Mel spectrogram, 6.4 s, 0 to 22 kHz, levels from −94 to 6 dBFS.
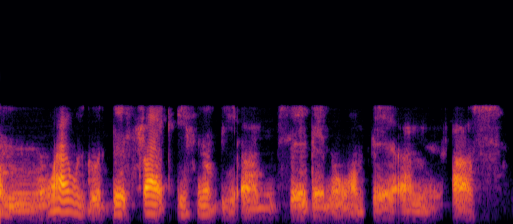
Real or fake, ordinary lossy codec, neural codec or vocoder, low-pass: fake; none; vocoder, 22.05 kHz, 80 mel bands, HiFi-GAN; 3.6 kHz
